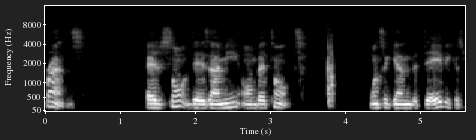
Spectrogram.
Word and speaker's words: embêtantes: Embêtante has a silent E and a silent S to make it feminine and plural. The silent E makes the T at the end sound out.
